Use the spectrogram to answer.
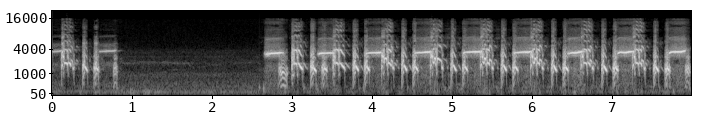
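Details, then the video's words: A grey francolin calls in quick harsh phrases, falls quiet for nearly two seconds, then delivers a strong even series of grating notes each ending in a shrill whistle. "Teetar voice | gray francolin teetar sound | teetar ki boli | mada teetar ki awaz"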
